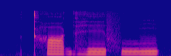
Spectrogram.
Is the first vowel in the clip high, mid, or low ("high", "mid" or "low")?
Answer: low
